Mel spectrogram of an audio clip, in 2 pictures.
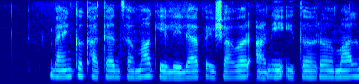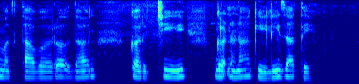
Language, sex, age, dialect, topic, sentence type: Marathi, female, 31-35, Varhadi, banking, statement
